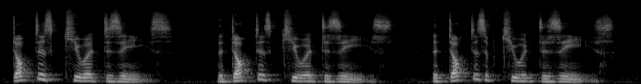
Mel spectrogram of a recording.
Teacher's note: notice how the same duration of time is used to say each sentence even though each sentence gets longer and longer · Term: rhythm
